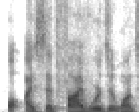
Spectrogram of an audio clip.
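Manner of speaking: five words said without a break, in one phrase; a quick demo of speech with no word breaks; run together in one breath. Shown as a demonstration. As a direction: say it as one unbroken phrase, no gaps between words. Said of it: "I said it without stopping".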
